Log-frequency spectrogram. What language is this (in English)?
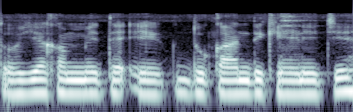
Garhwali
